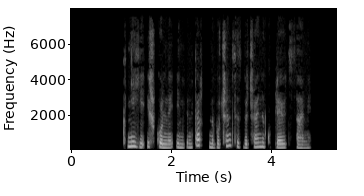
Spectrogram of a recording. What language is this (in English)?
Belarusian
